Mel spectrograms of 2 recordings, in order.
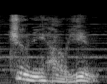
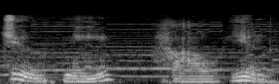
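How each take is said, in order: First: The phrase is said at a normal pace. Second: The phrase is said slowly and carefully.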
